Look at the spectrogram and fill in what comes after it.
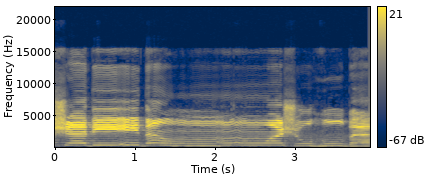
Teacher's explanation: दो ज़बर तनवीन के बाद वो मुशद्दद है तो इधर इदगाम करेंगे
